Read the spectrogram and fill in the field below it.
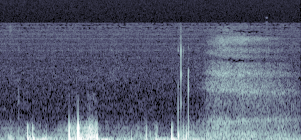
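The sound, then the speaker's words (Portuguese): A quiet yawn: a few soft low thumps and a sharp catch of breath, then a long, airy exhale trailing off. Nobody speaks. “Perdão pelo bocejo.”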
